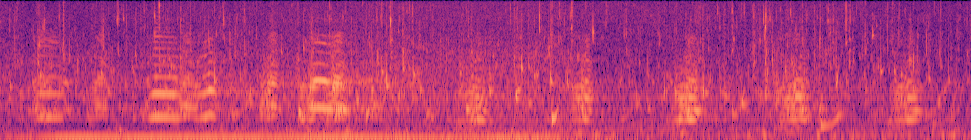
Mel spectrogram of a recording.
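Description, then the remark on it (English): A flock of geese honks repeatedly in overlapping, nasal calls near ponds among hummocks at Mount St. Helens, with a steady low rumble underneath for the first few seconds. “Back among the hummocks and ponds and geese and toads”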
